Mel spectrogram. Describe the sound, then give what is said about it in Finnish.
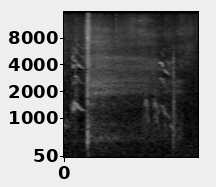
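A herring gull calls in spring, a few short, faint yelping cries over a soft background hiss, punctuated by a couple of sharp clicks. “Ja ennen kuin otamme ensimmäisen soittajan, niin mainittakoon, että tuo keväinen ääni tuossa taustalla on harmaa lokki, joka siinä kaklattaa mukavasti ja tuo mulle ainakin vahvasti kevään, vahvan tunteen.”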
